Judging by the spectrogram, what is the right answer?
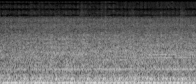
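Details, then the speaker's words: Boat engine started from the battery bank after the steering repair; low, steady idle with evenly spaced firing pulses, no stumbles or knocks. Owner suspects a fuse he blew earlier caused the start problems. Normal idle. "Okay, we got the engine started."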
